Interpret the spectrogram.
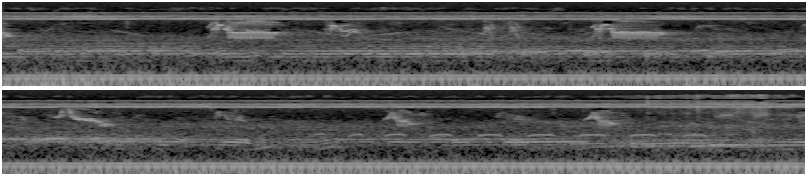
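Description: Small birds calling: many short, sharp down-slurred chirps scattered throughout, with a quick run of repeated notes late on, over a steady low hum.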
